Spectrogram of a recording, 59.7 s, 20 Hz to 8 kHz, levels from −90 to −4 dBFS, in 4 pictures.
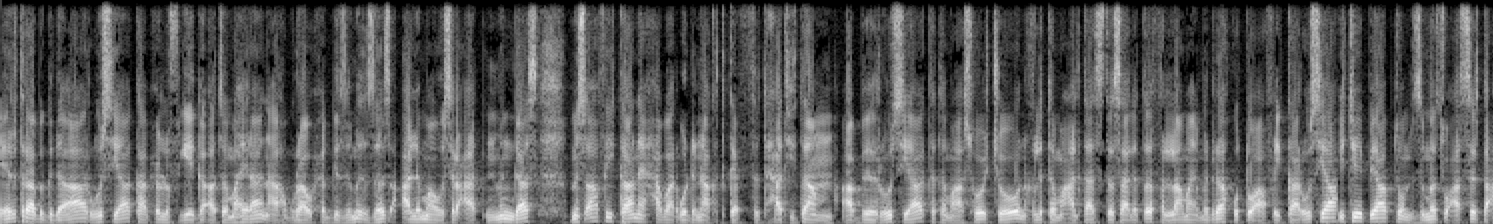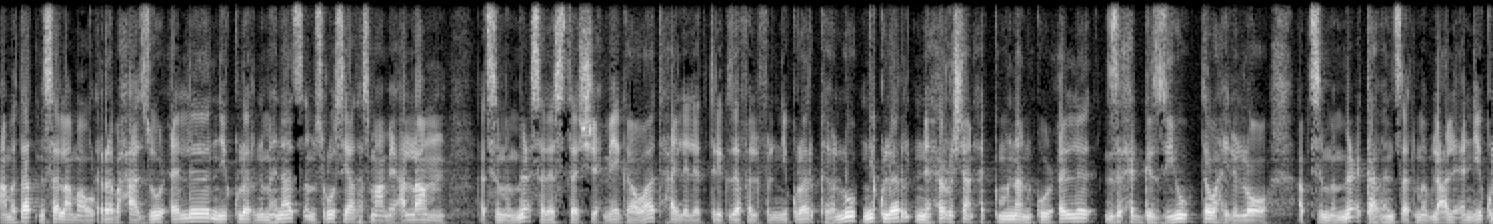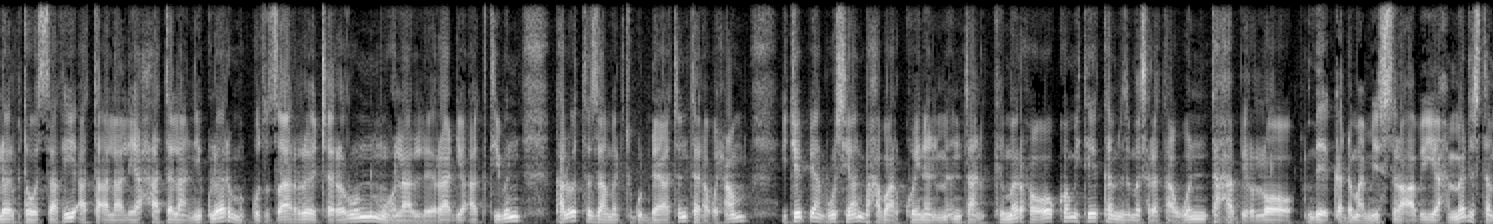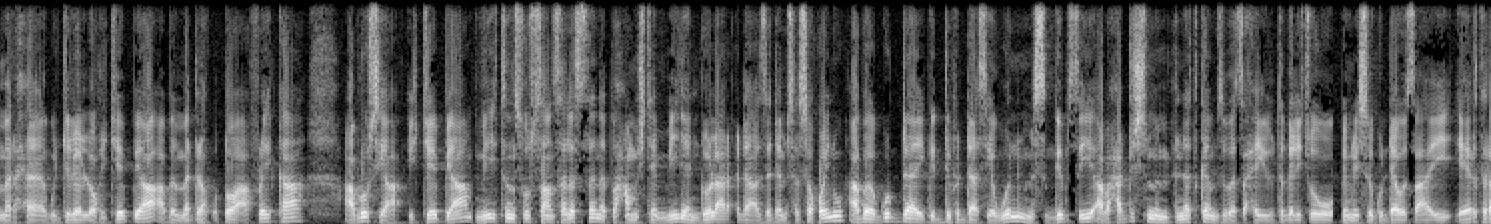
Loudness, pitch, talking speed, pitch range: -16 LUFS, 115 Hz, 135 wpm, 95-130 Hz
